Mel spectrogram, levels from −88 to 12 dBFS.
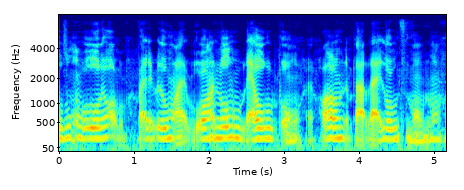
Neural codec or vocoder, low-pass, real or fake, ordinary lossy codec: autoencoder, 22.05 kHz, a latent of 192 numbers a frame, VITS, trained on many speakers; 7.2 kHz; fake; none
